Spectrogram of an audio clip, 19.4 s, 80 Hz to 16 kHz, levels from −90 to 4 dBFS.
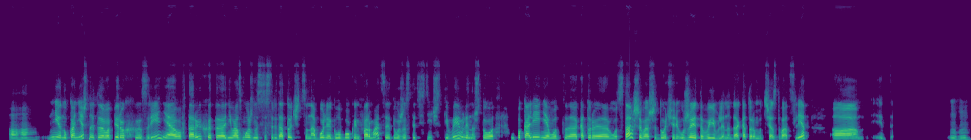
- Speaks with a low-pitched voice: No, high, 195 Hz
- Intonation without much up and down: Yes, narrow, 2.3 semitones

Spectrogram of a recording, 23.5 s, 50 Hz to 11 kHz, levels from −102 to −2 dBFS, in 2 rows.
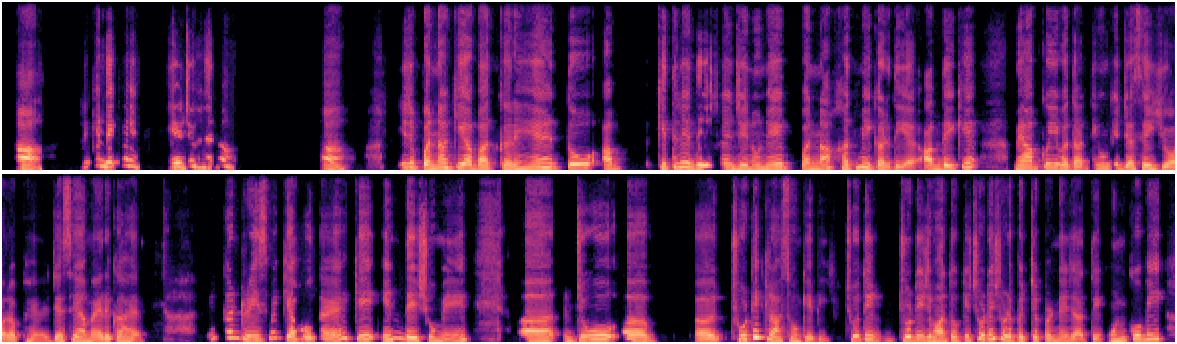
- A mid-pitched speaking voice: No, high, 225 Hz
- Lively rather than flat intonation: Yes, wide, 5.9 semitones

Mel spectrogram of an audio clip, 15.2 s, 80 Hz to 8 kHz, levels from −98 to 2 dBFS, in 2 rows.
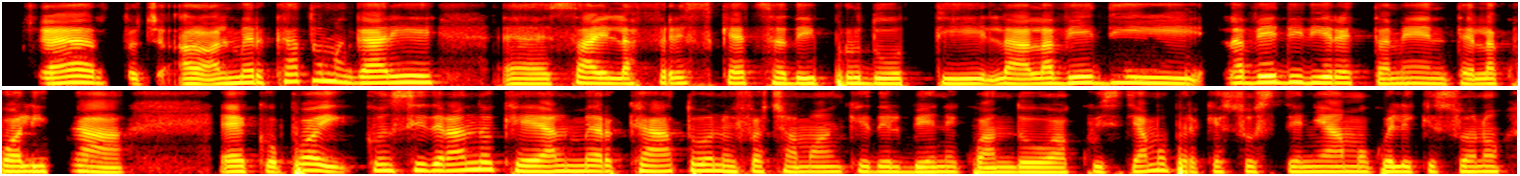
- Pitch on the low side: No, medium, 185 Hz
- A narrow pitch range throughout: Yes, narrow, 2.3 semitones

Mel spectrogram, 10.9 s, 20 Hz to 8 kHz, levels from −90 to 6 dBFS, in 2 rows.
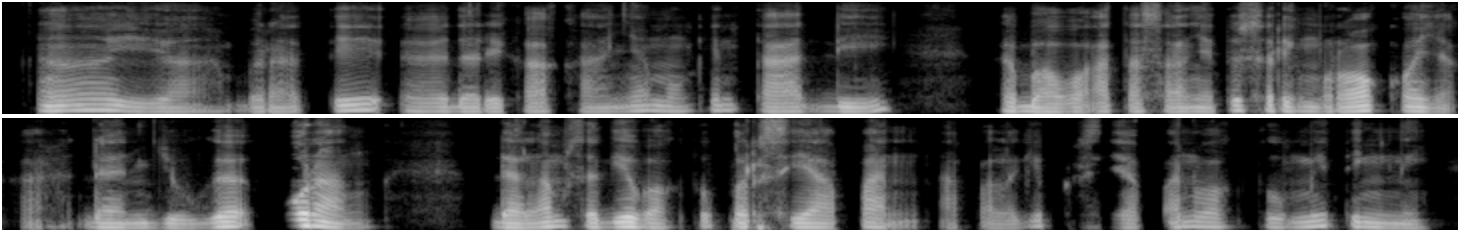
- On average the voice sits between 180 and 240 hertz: No, low, 110 Hz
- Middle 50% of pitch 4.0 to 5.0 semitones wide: No, average, 2.8 semitones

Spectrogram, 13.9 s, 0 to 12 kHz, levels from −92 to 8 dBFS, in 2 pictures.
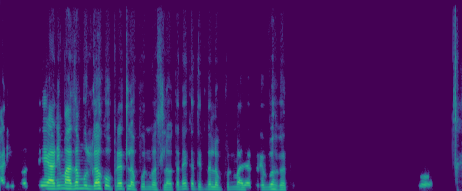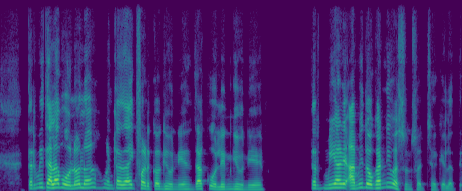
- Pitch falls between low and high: Yes, medium, 175 Hz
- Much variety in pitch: Yes, wide, 6.9 semitones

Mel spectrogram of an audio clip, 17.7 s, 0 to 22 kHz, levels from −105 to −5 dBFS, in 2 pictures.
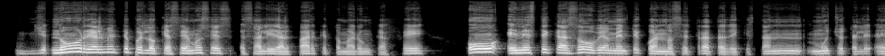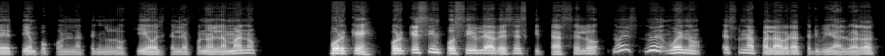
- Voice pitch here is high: No, low, 135 Hz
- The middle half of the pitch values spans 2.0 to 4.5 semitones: No, average, 5.2 semitones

